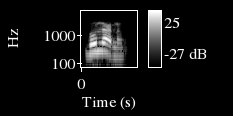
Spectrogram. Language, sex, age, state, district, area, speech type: Marathi, female, 30-45, Maharashtra, Osmanabad, rural, conversation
